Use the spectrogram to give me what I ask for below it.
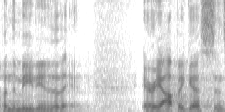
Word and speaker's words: Areopagus: a meeting of the I'm gonna get this right areopagus that's how i pronounced it I actually listened to the YouTube video that said how to pronounce it say with me areopagus where they said to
